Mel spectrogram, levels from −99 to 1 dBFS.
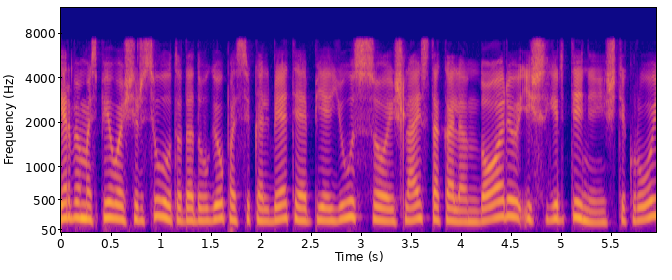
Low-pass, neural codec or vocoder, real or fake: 7.2 kHz; none; real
